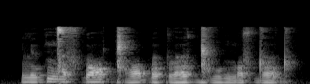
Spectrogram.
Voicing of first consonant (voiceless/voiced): voiced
